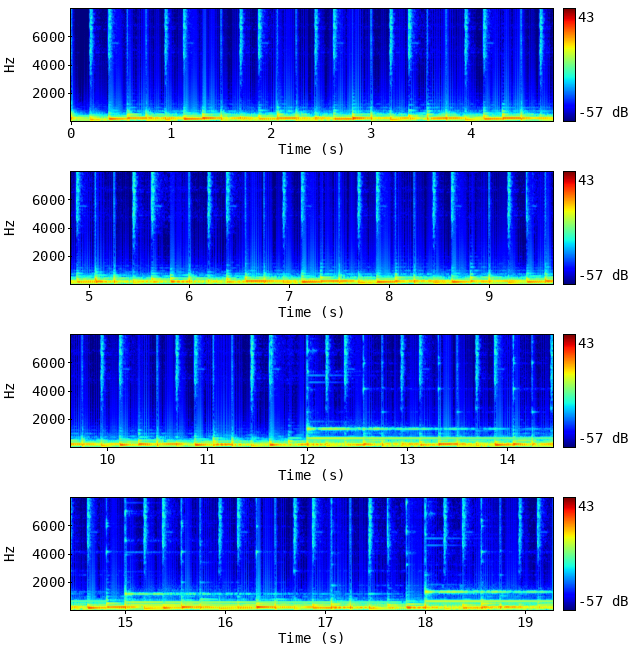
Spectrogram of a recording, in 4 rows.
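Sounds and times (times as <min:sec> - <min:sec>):
calm digital music: 0:00.0 - 0:19.2.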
